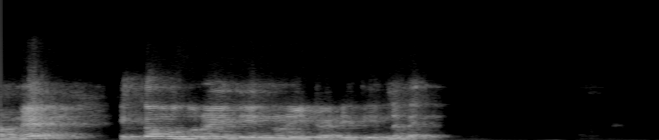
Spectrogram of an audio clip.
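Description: A man speaks close to a microphone, calmly, as if teaching.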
